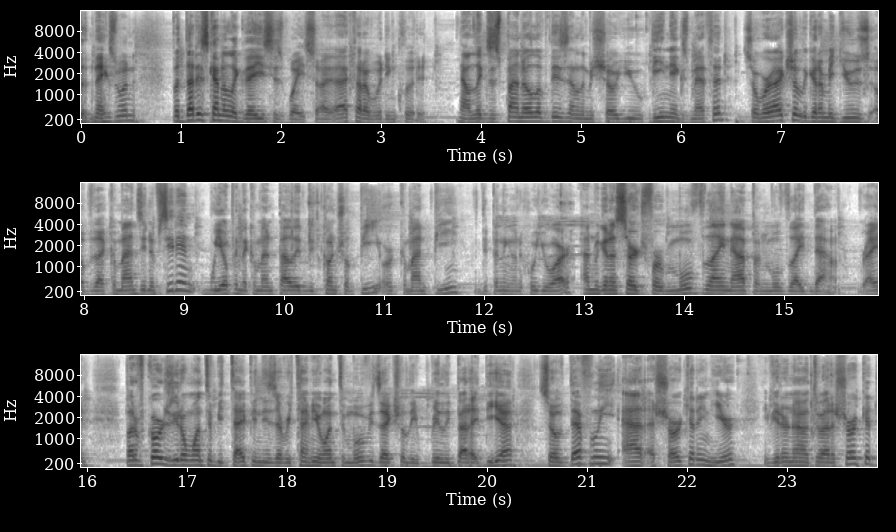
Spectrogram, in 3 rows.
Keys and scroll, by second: 5.7 scroll down 1, 6.5 scroll down 1, 6.6 Caps_Lock, 10.0 ctrl+p, 12.3-13.3 typing, 23.1 ctrl+,.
